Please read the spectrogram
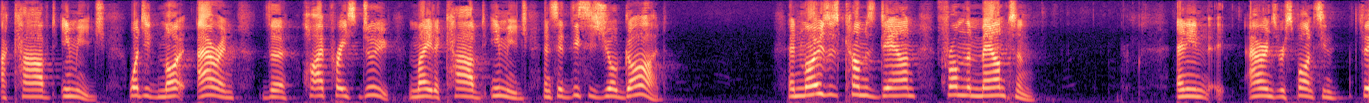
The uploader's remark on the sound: It was preached at Esperance Church of Christ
